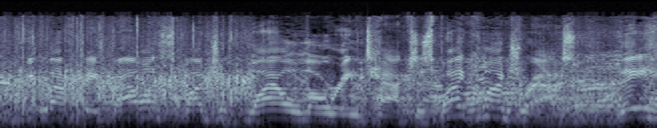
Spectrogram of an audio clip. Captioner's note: some Applause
